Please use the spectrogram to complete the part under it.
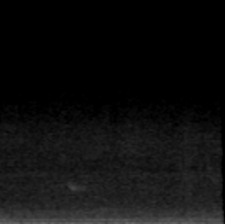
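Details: Farm honey bee swarm, out of one of the hives and moved with ease on a pleasant day: a soft, unbroken low hum with a faint higher overtone, steady for about two seconds.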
